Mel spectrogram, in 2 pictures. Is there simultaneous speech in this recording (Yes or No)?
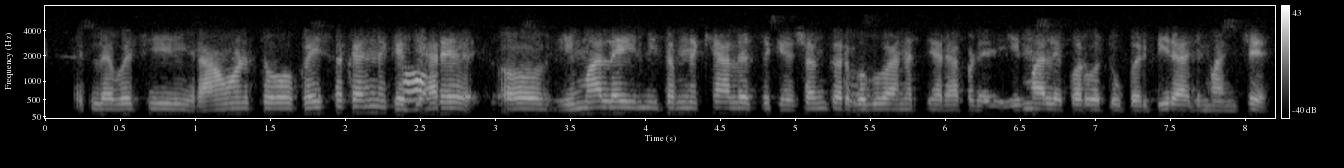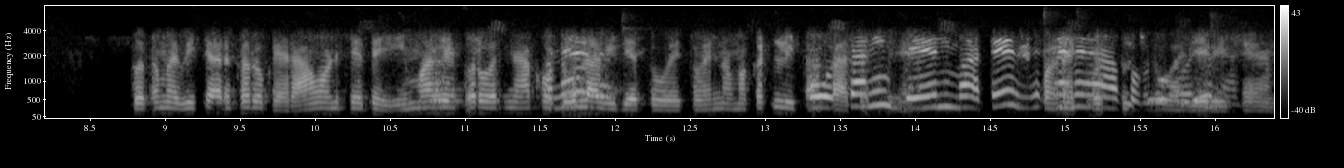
Yes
